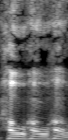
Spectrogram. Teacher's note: Where we start off with the three presumably equally stressed hoes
